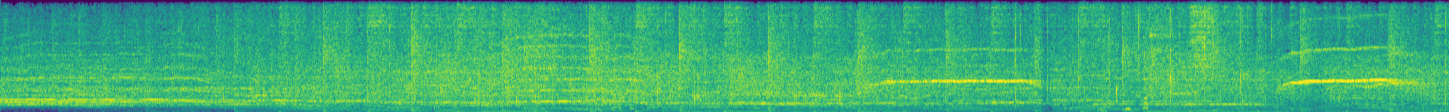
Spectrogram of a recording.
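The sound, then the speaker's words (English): A crowd cheers, whoops and applauds to welcome rock singer Sammy Hagar, keeping up loud crowd noise for the whole stretch with music playing underneath. “Ladies and gentlemen, please give a big rock solid welcome to the Red Rocker, Sammy Hagar!”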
